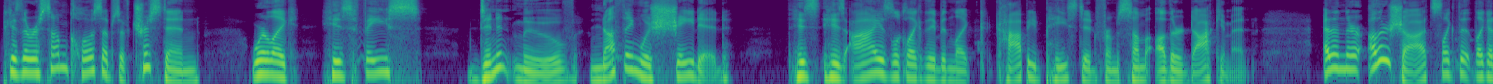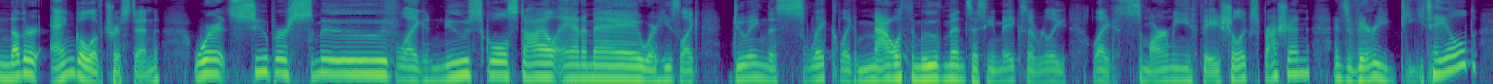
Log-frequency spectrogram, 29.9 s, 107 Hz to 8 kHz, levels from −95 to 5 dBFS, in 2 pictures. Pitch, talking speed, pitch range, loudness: 140 Hz, 150 wpm, 120-180 Hz, -21 LUFS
